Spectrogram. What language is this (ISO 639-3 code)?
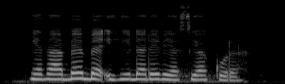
kik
